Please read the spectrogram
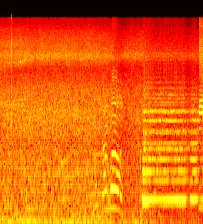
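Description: A steady rushing noise, a short voice calling out about two seconds in, then a car horn held in one long honk from about three seconds in, with a brief dip partway through, still sounding at the end.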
